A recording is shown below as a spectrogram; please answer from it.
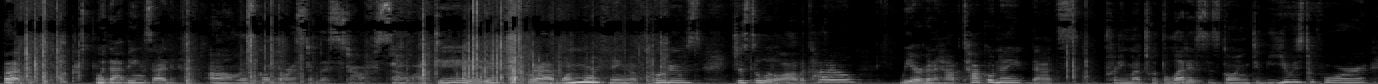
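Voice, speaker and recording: A woman's voice: medium pitch, moderate pace, darkish tone. A young woman chatting casually as she shows her groceries to a phone camera, rambling with lots of fillers and asides. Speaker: vegan grocery haul vlogger. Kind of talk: casual chat. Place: indoors at home. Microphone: handheld phone filming products. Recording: noticeable background noise.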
